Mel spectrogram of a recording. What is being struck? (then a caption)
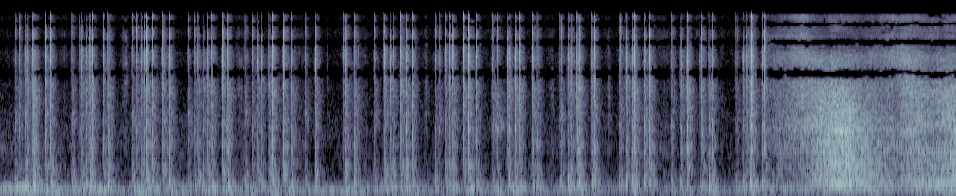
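Wooden desk top. Long blue acrylic nail tips tap rapidly with both hands on a flat, solid wood-grain desk top, possibly laminate, producing dozens of quick, dry, bright clicks in an uneven rhythm. In the last two seconds the tapping gives way to a continuous, rising, hissy scratching sound.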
